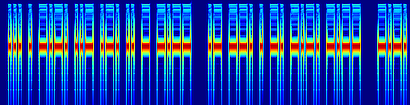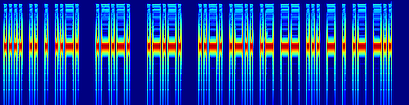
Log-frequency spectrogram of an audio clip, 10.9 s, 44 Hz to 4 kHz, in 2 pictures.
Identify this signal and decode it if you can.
Morse code, heard as a keyed tone, about 36 wpm, 550 Hz. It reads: SECURITY AGENCY CHIEF <AR> <AR> FLAMSTEAD
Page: news headlines in morse code at 35 wpm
